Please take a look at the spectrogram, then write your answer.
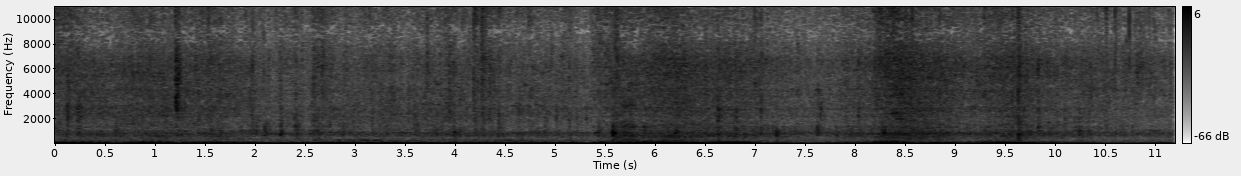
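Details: VW Kombi motorhome after muffler replacement: deep, steady engine rumble rising with revs, no banging; the pan-like banging from the old muffler hitting underneath has stopped.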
